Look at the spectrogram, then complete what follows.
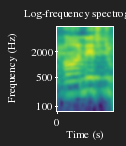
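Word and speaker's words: honest: है यू आर एन ऑनेस्ट बॉय तो ऑनेस्ट है तो एच जो है साइलेंट हो जाएगा अ होगा तो इसके पहले किसका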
